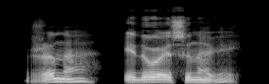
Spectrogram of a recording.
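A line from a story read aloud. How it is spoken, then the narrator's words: Tired voice. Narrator (Russian): устало проговорил Рош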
